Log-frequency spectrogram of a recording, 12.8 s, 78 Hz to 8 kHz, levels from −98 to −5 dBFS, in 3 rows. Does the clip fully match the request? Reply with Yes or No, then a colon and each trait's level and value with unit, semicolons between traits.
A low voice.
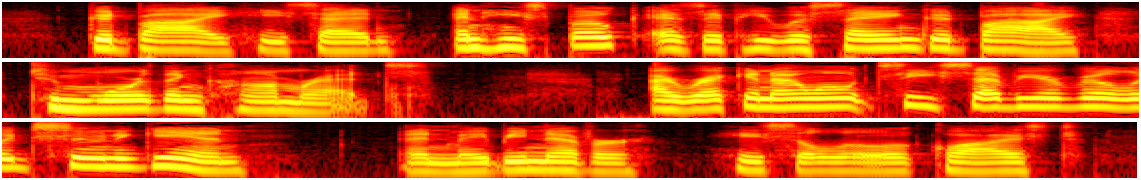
No: medium, 170 Hz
